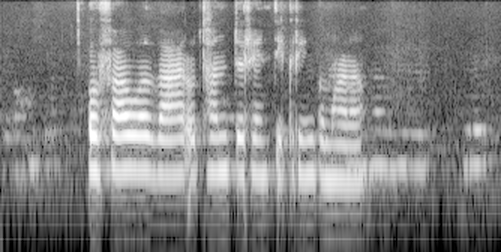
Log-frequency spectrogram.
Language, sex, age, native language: Icelandic, female, 11, Icelandic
